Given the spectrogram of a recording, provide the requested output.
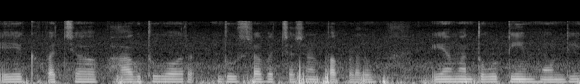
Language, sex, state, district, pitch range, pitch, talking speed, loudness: Garhwali, male, Uttarakhand, Tehri Garhwal, 115-120 Hz, 120 Hz, 125 wpm, -20 LUFS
